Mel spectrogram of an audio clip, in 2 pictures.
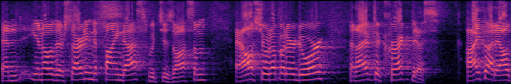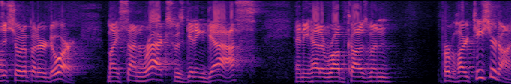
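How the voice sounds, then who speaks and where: With audible room echo, the voice keeps a moderate pace, ordinary pitch variation and very even loudness. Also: man, high pitch for a man. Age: 60s. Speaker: woodworking teacher. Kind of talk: live Q&A stream. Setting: workshop live stream.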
